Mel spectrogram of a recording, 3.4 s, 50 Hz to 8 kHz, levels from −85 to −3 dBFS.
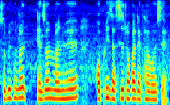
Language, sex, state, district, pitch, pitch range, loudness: Assamese, female, Assam, Sonitpur, 240 Hz, 230-255 Hz, -18 LUFS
